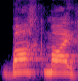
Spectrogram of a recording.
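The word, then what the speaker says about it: Bach Mai: During Christmas 1972, the United States bombed Bachmai Hospital. For your listeners who are interested, it's spelled B-A-C-H, new word, M-A-I.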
